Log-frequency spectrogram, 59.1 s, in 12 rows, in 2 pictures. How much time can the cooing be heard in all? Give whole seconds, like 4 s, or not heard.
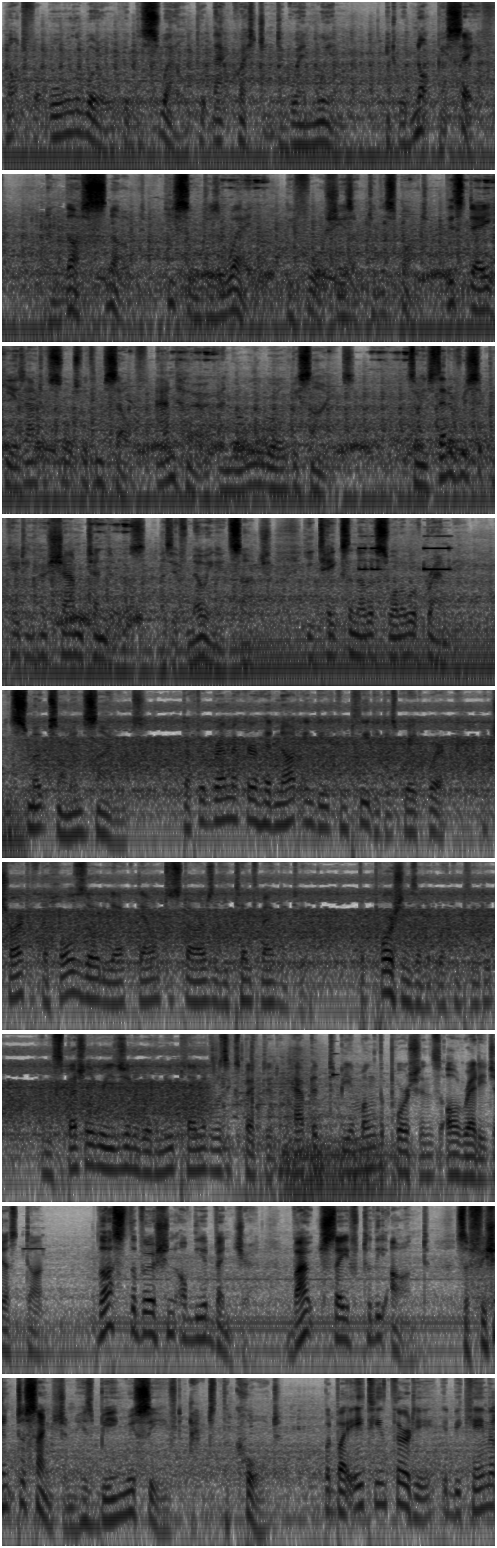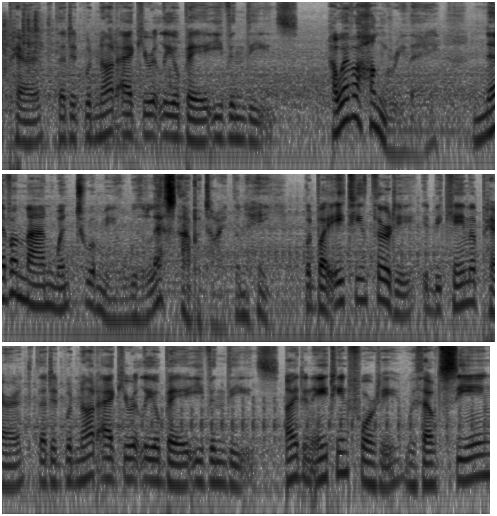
10 s.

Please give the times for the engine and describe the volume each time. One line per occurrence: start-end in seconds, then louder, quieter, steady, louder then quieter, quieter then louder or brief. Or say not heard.
0.0-59.0 quieter.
